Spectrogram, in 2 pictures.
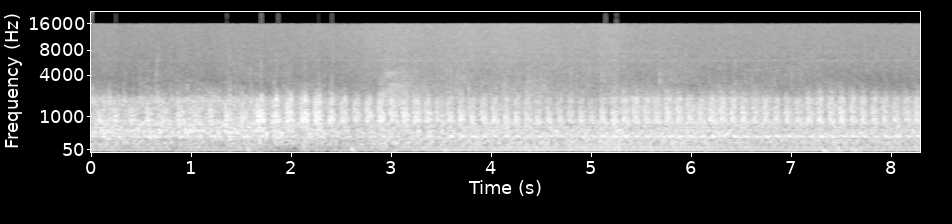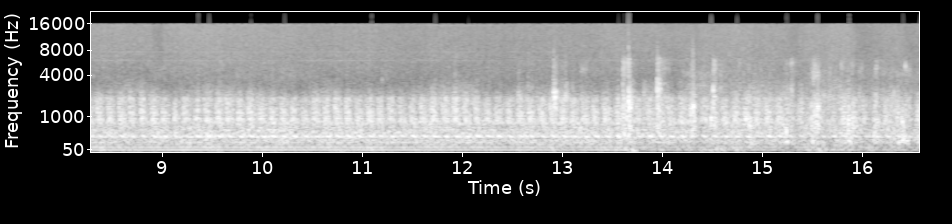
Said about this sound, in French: Il y a du pavé sur la chaussée qui est peu large. Les camions ont envahi la rue.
